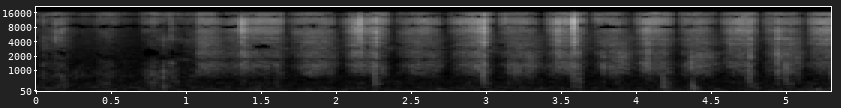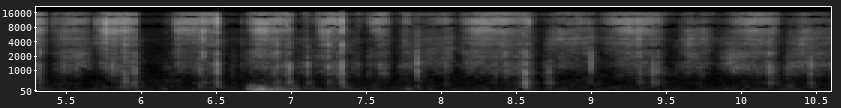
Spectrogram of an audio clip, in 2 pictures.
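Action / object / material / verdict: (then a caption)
scrape / denim jeans fabric and seam / denim / none. Long nails scratch distressed denim jeans worn on the thigh, raking across the fabric and its seam. About 19 short, bright, rasping strokes come in a steady rhythm, with a soft low thump partway through.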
